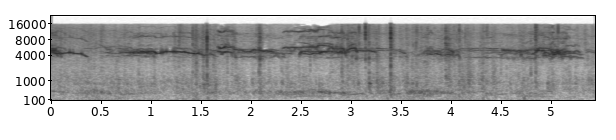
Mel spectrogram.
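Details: Young pigeons, a small underdeveloped one feeding stronger youngsters; high, trembling whistled squeals in long phrases, with murmuring low coos and a few clicks.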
